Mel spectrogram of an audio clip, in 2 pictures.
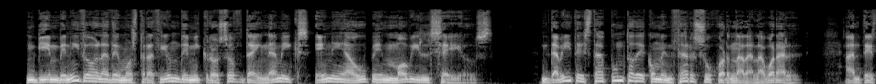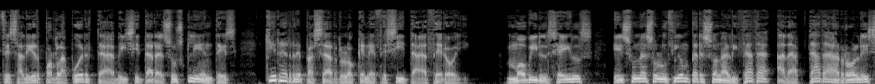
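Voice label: Spanish European, male, narration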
